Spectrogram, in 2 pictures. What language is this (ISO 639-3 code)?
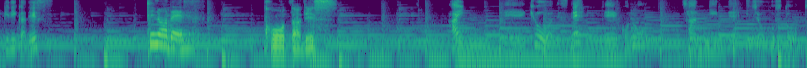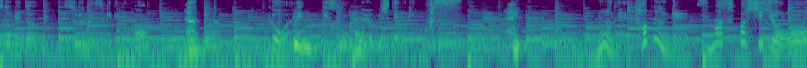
jpn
